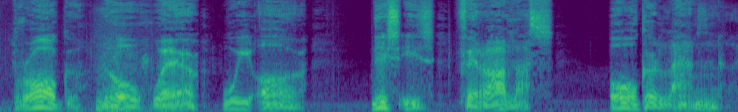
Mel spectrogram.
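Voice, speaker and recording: A man's put-on character voice, fairly low in pitch, very slow, with long, frequent pauses. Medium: read story. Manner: broken speech, third person.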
